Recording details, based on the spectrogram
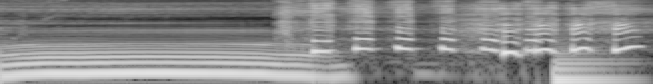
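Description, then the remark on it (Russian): A cow lets out a long, steady low moo lasting about a second, then quick bright chirping bursts follow before a second deep moo starts near the end. “Радуются дети и даже коровы.”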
